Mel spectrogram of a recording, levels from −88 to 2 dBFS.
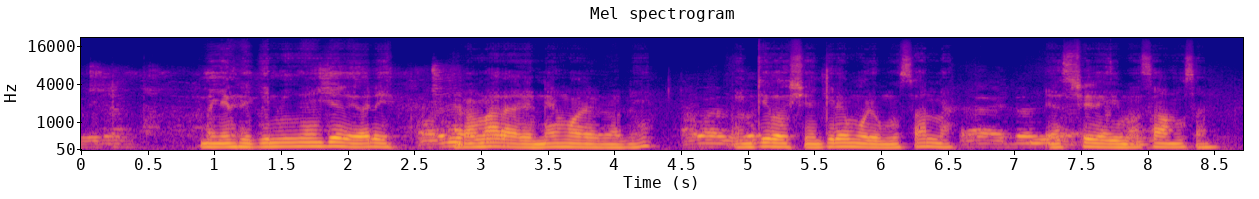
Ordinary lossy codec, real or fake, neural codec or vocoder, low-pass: none; fake; codec, 44.1 kHz, 3.4 kbps, Pupu-Codec; none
